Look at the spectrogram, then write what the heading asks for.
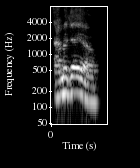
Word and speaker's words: Amodeo: pronouncing your last name correctly how do we pronounce your last name yeah amadeo emma look at you jonathan amadeo already he's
